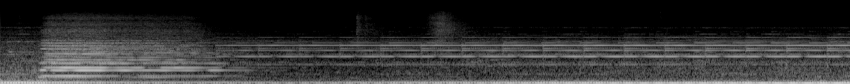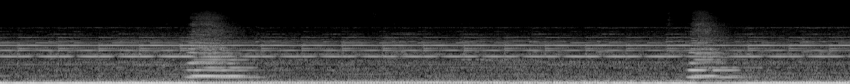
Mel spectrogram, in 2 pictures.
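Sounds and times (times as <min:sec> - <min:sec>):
crossing signal bells ringing: 0:00.0 - 0:17.0
diesel locomotive engine rumble: 0:00.0 - 0:17.0
locomotive horn: 0:00.4 - 0:02.5, 0:10.4 - 0:11.1, 0:15.4 - 0:16.0.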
